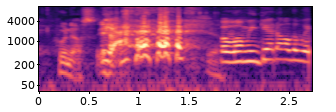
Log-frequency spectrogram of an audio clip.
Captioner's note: laughs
